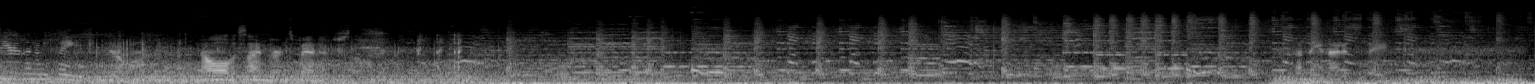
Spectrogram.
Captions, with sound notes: Life is easier than we think. Ya well now all the signs are in spanish... so. [Laughing]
